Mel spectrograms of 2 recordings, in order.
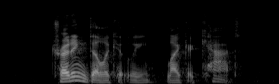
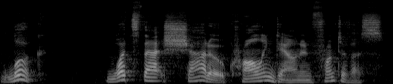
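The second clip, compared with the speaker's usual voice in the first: higher, eager exclamation; great excitement; 5 semitones higher than usual. Acted. Edmund spotting the shadow, excited higher cry. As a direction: point it out, thrilled. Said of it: "he said in great excitement".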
